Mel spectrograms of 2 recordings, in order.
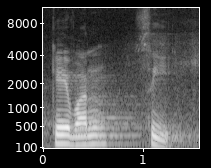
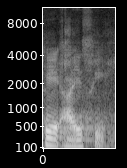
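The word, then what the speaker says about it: KIc: as roman value and it may look like k i c but it is k 1 c and it should never be pronounced as as k i c so this symbol resembles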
